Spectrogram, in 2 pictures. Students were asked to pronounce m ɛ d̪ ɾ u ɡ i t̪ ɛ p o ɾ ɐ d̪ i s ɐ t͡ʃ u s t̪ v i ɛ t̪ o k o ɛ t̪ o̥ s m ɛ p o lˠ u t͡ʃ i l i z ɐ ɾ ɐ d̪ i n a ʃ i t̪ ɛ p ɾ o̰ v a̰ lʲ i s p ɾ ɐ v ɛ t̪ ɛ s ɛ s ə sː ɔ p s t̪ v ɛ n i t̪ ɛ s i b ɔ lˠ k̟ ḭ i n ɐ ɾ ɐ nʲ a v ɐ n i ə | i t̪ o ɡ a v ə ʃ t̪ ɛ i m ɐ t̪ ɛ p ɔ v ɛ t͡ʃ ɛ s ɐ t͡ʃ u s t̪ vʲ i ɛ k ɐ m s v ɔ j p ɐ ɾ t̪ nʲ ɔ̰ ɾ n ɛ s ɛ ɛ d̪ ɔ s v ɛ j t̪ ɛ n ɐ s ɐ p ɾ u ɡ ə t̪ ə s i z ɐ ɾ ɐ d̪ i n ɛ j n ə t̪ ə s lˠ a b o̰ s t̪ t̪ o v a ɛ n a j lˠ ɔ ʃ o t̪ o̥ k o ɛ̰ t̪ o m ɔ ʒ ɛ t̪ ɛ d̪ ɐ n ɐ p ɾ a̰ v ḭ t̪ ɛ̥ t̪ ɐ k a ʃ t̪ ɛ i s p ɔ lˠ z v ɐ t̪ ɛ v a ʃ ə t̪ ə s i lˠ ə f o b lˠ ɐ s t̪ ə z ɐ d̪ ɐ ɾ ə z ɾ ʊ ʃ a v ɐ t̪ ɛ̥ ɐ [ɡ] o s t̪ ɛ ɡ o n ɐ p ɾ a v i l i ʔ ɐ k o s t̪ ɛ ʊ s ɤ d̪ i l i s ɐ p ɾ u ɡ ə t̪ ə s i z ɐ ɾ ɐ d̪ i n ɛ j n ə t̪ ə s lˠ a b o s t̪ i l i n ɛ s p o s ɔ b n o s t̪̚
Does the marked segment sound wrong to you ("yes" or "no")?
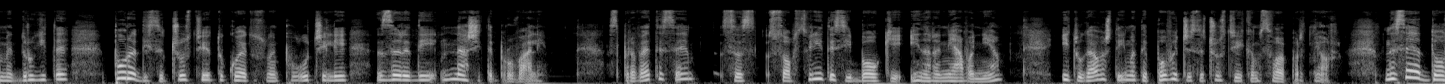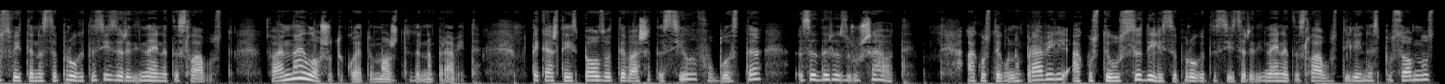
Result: yes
